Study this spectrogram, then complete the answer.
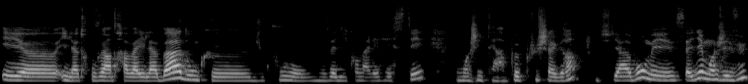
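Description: Hardly pausing, a woman with an ordinary speaking voice talks at a fairly quick pace and medium pitch, with ordinary pitch variation and big swings in loudness. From Réunion, east (Bras-Panon, Saint-André). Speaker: journalist and travel blogger. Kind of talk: casual interview.

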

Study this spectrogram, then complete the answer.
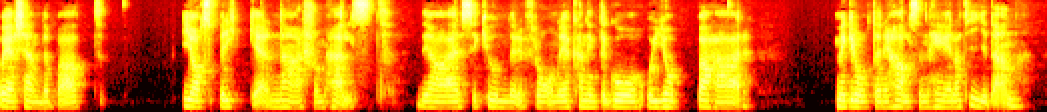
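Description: A woman speaks at a fairly slow pace in a very deep, low, monotone voice with flat intonation. The recording is very clean with a silent background. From northern Sweden, Luleå area. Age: 20s. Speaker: student and speaker on being a relative of someone with bipolar disorder. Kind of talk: casual interview chat.

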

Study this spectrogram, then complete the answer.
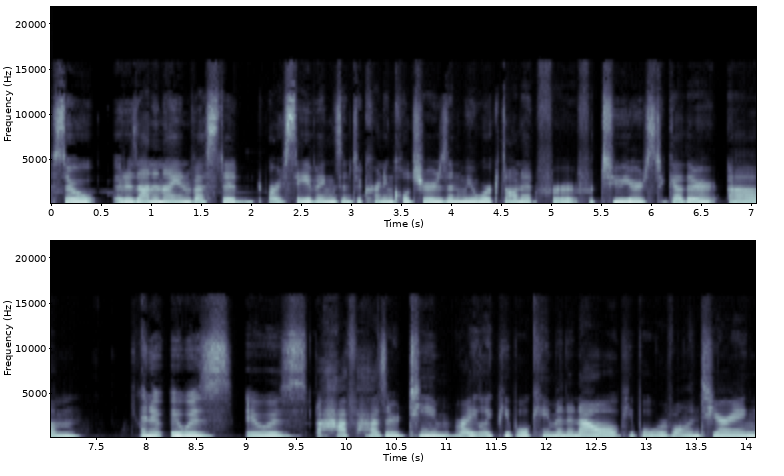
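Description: On a very clean recording with a silent background and a dry, close sound with no echo, a woman of medium pitch talks at a moderate pace with hardly any pauses, very even loudness and fairly even intonation. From US, New Jersey, with childhood abroad. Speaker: podcast network founder and CEO. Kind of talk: interview. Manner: hesitant, many fillers.

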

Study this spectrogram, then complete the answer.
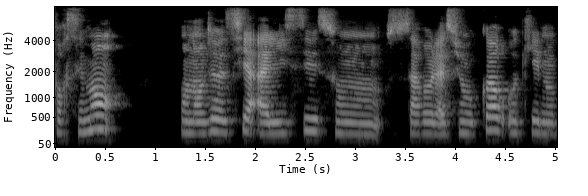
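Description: A very clean recording over a silent background of a woman at a medium pitch, speaking at a very slow pace with fairly even intonation. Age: 30s. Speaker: yoga teacher and coach, former YouTuber. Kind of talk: interview. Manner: smiles a lot while talking; hesitant, repeats words.

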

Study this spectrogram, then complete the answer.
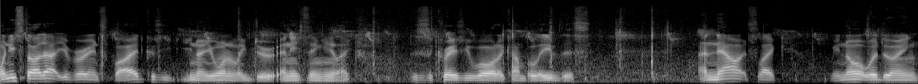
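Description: Speaking with an Australian accent, a man with a fairly low pitch leaves long, frequent pauses over noticeable background noise. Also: fairly even intonation, fairly quick pace. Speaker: musician. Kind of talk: casual interview.

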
